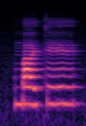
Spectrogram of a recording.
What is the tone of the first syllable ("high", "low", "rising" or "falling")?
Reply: high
